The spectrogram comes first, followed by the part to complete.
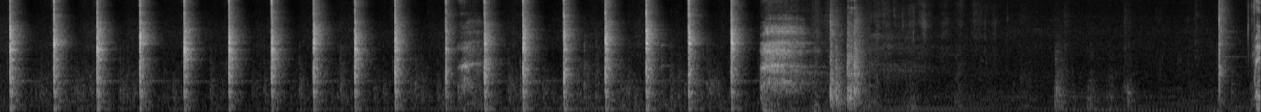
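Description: A mallet tapping steadily on the end of a screwdriver, about two or three strikes a second for some seven seconds, to shock loose a tight screw in the engine block while it is turned anticlockwise. This is the "tap and turn" way of freeing a seized screw without stripping its head.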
